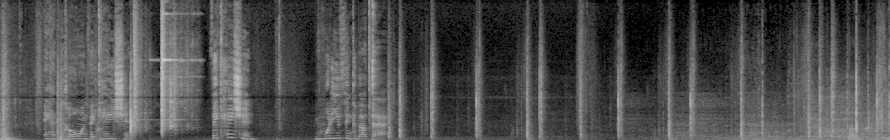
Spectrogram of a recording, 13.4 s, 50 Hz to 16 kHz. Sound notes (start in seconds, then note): 6.7 books falling over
